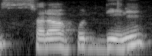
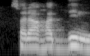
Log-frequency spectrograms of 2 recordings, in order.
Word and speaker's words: Salahuddin: Şarkın en sevgili sultanı Salahuddin'i ama bu din kelimesinden önce Salah yani şuradaki Salahaddin diye bugün biz ifade ediyoruz. Öyle de ifade ederiz. Ama Arapça cehdiyle bakıldı Salahuddin diye okunur ve o tarzda telaffuz edilir.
